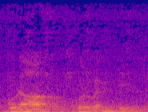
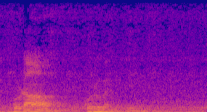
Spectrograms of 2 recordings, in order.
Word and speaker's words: गुणाः कुर्वन्ति: का लिखा हुआ है, तो जो विसर्ग के बाद का खा लिखा होता है तो उसका उच्चारण इस तरीके से करते हैं, गुणाः कुर्वन्ति, गुणाः कुर्वन्ति।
